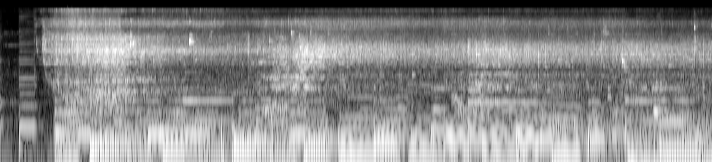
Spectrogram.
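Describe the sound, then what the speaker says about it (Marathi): Bhaji fritters fry in a pan of hot oil in a home kitchen with a continuous close sizzle and bubbling, while steady background music plays underneath. "भजे छान तळले गेलेले आहेत"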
